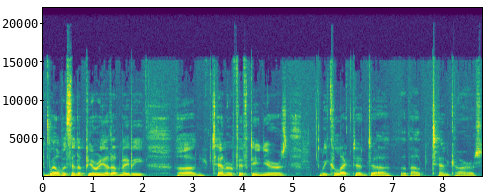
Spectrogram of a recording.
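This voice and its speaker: A man speaks very slowly, fairly low in pitch and somewhat breathy, with long, frequent pauses. His intonation is lively while his loudness stays very even. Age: 90s. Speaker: World War II veteran, retired orthopedic surgeon, novelist. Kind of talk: interview answer. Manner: slow, hesitant.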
